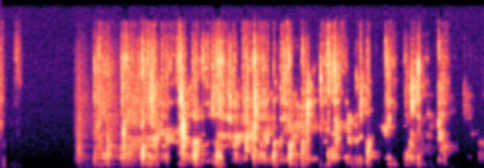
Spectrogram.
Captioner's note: audience applauding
